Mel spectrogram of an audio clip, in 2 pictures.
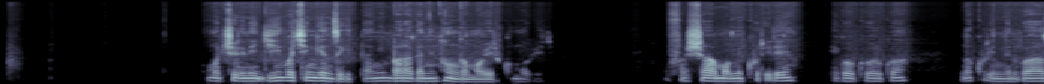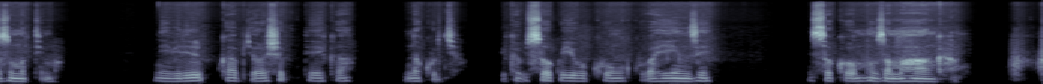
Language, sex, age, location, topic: Kinyarwanda, male, 18-24, Musanze, agriculture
